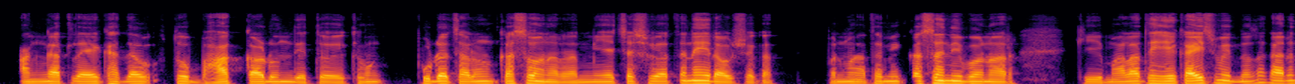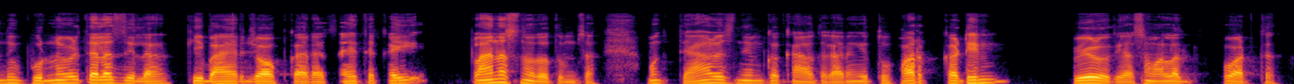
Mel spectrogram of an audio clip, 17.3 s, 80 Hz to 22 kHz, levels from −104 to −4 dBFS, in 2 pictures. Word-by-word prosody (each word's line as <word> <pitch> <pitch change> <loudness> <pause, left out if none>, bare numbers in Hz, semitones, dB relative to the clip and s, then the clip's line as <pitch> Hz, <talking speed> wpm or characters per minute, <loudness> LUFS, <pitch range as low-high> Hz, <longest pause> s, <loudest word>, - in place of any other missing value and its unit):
अंगातला 105 +1 +1
एखादा 105 0 +2 0.3
तो 110 - +3
भाग 95 +2 +1
काढून 105 -1 +3
देतोय, 95 0 -1
की 95 - -8
मग 100 0 -3 0.3
पुढं 115 0 +4
चालवून 110 +1 +1
कसं 115 +2 +2
होणार? 100 -4 +1
मी 95 +1 -3
याच्याशिवाय 110 +2 -1
आता 120 - -3
नाही 125 -1 +5
राहू 100 -3 +3
शकत. 95 0 -7 0.4
पण 100 - -5
मग 105 -1 -1
आता 110 +2 -3
मी 110 0 -1
कसं 125 +2 +3
निभावणार? 105 -4 +2 0.4
की 100 -1 -4
मला 100 +4 +1
तर 120 - +1
हे 115 0 +3
काहीच 125 +3 +6
माहीत 125 -5 +1
नव्हतं. 105 +10 -4
कारण 125 -2 +2
तुम्ही 140 0 -2
पूर्ण 125 +1 0
वेळ 145 +1 +1
त्यालाच 140 -1 +4
दिला, 110 -3 -1 0.2
की 120 - +1
बाहेर 110 0 +1
जॉब 110 -1 +5
करायचा 100 0 -2
आहे - - +1
हे - - -1
तर - - -2
काही 125 +2 0 0.3
प्लॅनच 145 +4 +3
नव्हता 115 -6 +1
तुमचा. 95 -1 -8 0.4
मग 130 - -2
त्यावेळेस 135 +5 -1
नेमकं 125 -1 -3
काय 105 -2 -4
होतं 95 0 -5
कारण 95 +4 -2
की 110 - -3
तो 115 - -5
फार 125 +2 +2
कठीण 140 - +1 0.5
वेळ 135 +1 +8
होती 100 -2 0
असं 100 +4 -3
मला 110 0 +1 0.3
वाटतं. 100 -3 -1
110 Hz, 220 wpm, -24 LUFS, 100-125 Hz, 0.5 s, वेळ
